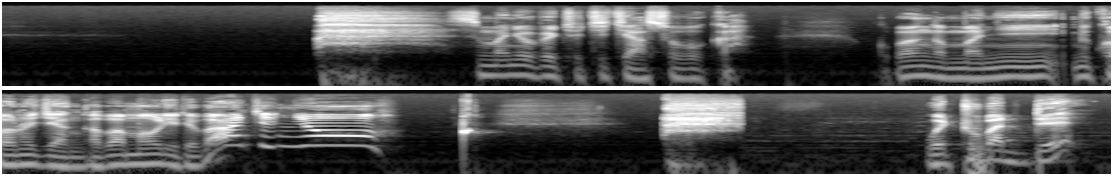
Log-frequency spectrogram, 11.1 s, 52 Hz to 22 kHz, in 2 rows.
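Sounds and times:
breath hiss: 1.6s - 2.4s, 8.0s - 9.6s.

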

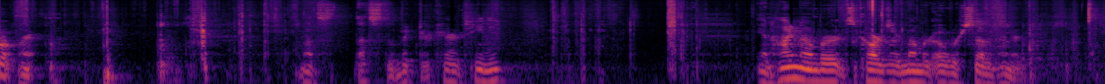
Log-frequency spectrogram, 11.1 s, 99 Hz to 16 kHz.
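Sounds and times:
cards sliding and rubbing: 0.1s - 3.3s, 8.6s - 11.0s
crisp card rustle: 4.8s - 7.3s, 8.1s - 11.0s.

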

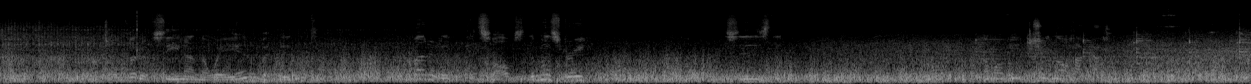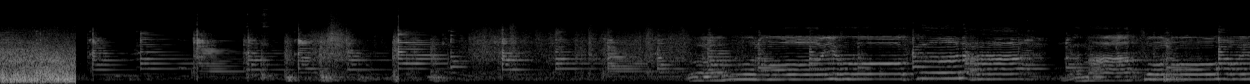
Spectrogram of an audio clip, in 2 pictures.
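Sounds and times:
wind buffeting microphone: 0.0s - 13.3s
held musical tone: 9.7s - 25.0s
plucked string notes: 9.7s - 25.0s.

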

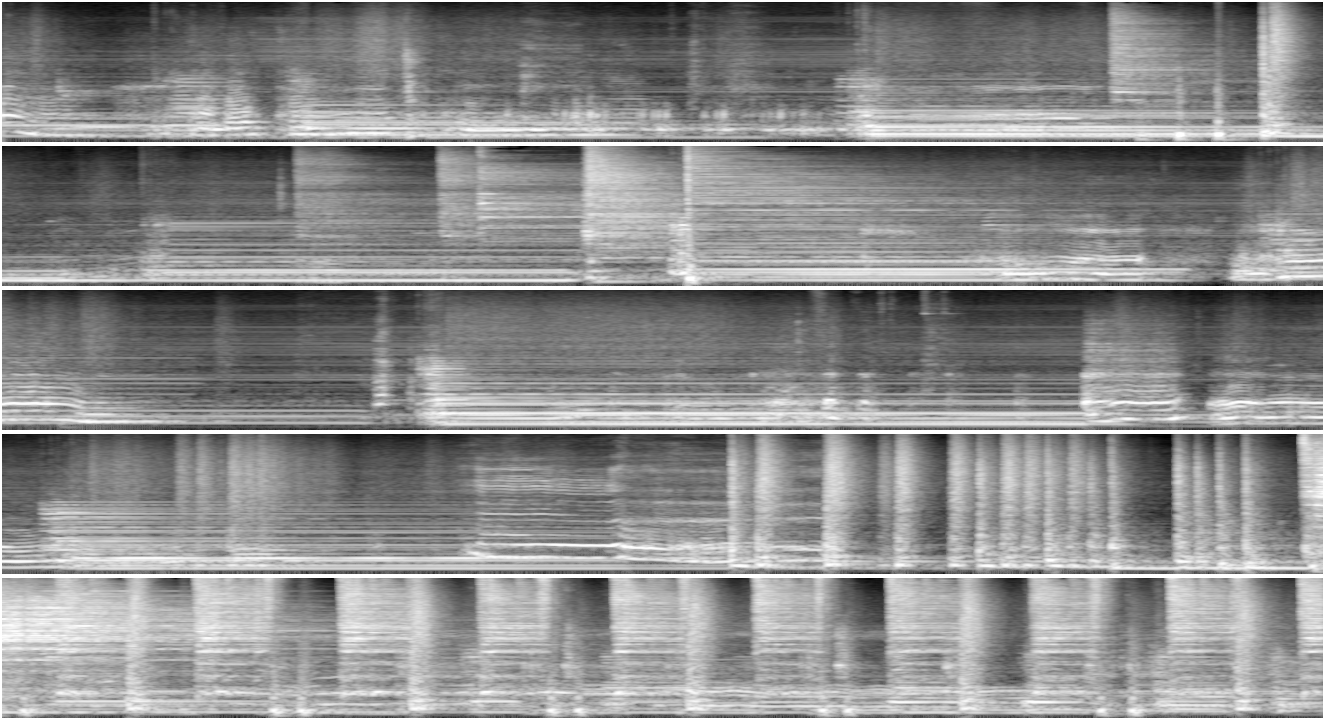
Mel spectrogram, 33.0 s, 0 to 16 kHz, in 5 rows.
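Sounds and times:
person singing: 0.0s - 5.8s, 10.8s - 14.2s, 15.0s - 20.7s, 22.0s - 24.2s, 26.5s - 33.0s
electric guitar chords: 0.0s - 24.7s, 26.0s - 33.0s
bass guitar: 0.0s - 33.0s
sharp drum hits: 26.0s - 33.0s.

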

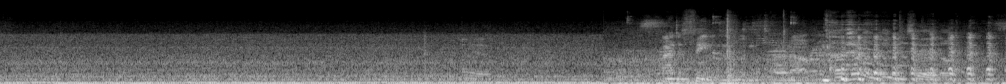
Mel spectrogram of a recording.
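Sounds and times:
stationary train rumbling: 0.0s - 10.0s
faint voices: 6.1s - 10.0s.

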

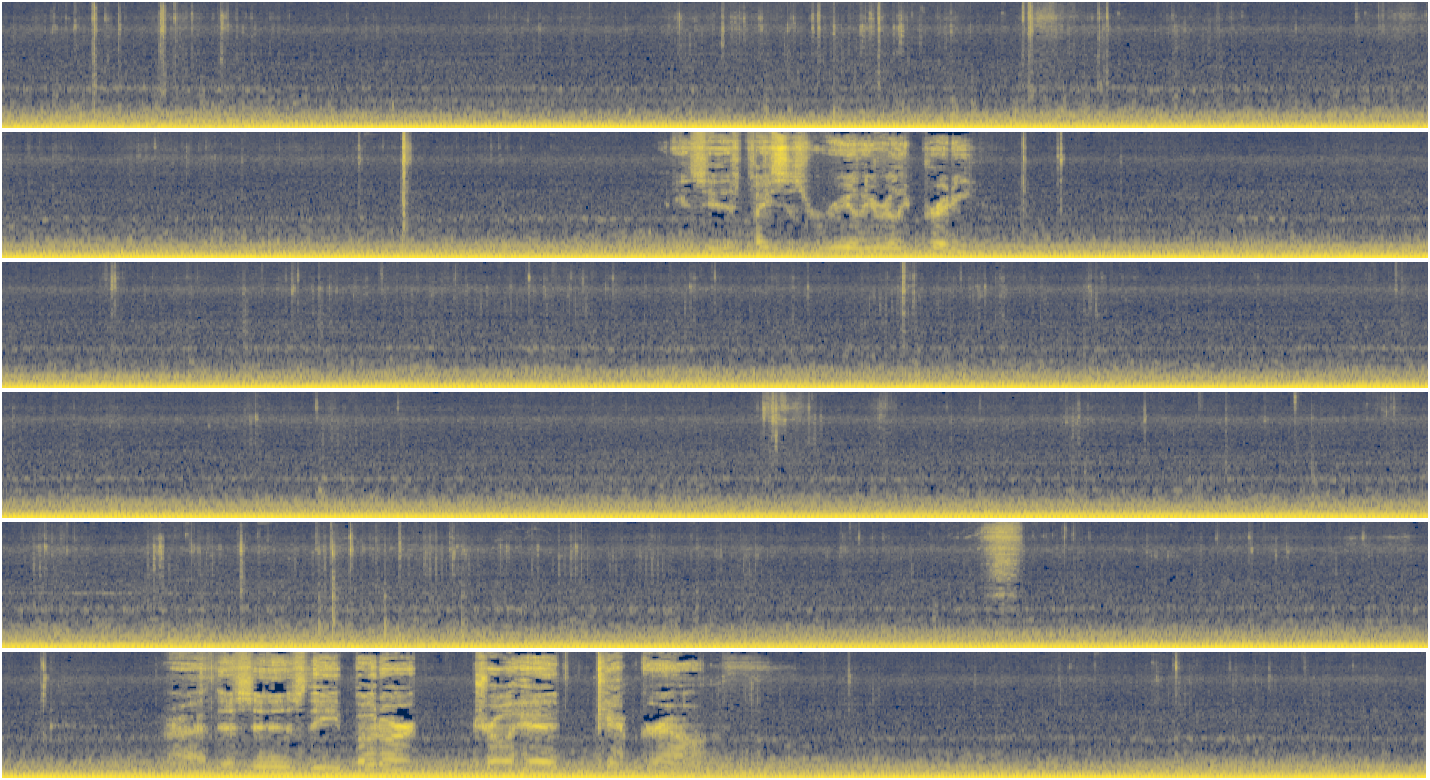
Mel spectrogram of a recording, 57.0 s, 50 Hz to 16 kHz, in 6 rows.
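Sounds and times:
engine and road drone: 0.0s - 57.0s.

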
